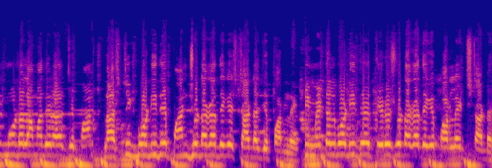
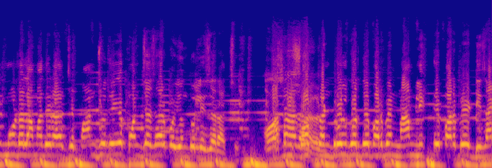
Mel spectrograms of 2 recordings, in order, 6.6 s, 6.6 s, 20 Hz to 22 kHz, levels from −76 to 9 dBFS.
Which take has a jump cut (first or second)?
first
